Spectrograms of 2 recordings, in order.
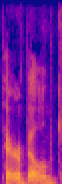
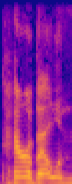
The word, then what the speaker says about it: Parabellum: John Wick Parabellum? Is that how you pronounce it? – Yes. – John Wick Parabellum. Kendrick, you also blogged about John Wick today. Do you know what Parabellum means?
